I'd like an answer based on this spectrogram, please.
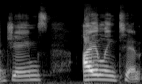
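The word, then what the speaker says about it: James Islington: Will of the Many, uh, James Eington.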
